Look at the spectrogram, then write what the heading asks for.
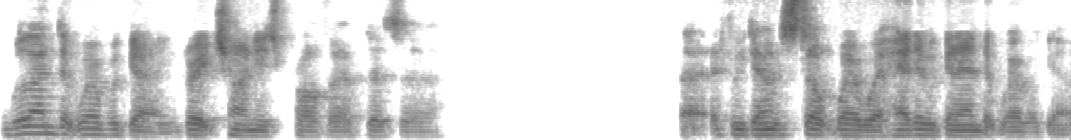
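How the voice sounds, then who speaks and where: With a Midlands accent, a man of medium pitch speaks at a very fast pace over a quiet background. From English Midlands, Staffordshire. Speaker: futurist and author. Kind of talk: interview conversation.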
